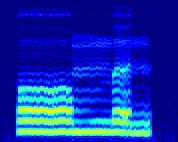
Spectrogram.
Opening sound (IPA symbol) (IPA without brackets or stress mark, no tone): ɔː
